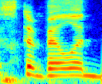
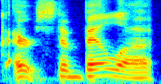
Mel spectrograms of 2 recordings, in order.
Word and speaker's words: Stabila: did you say a stabil digital level St stabil Stabila do you know how to pronounce words yeah I just yeah Stabila Stabila is the way it's do do you still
